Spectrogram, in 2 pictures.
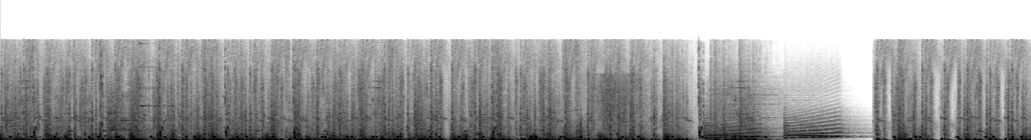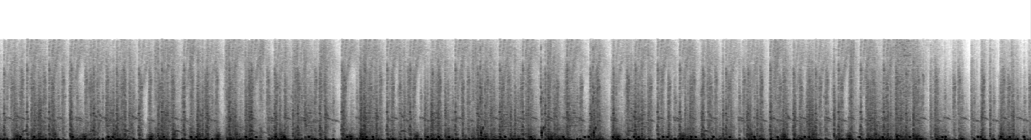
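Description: Video game battle effects clatter and pop rapidly.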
